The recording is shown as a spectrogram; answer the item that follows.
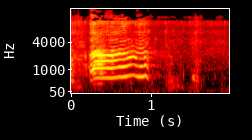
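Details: Dog fighting with friends lets out a single drawn-out, tonal whining yelp lasting under a second, steady then dipping at the end, followed by faint low grunts.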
